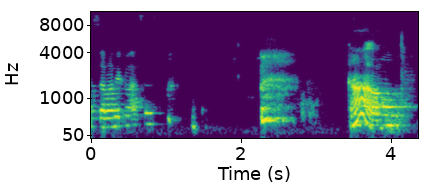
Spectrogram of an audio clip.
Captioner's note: laughs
